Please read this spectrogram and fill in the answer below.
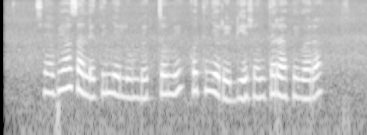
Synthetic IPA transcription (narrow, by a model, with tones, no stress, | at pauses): sɪa˨bɪ˦ɔ˦sa˨ne˨t̪i˦ɲe˨lu˨mbe˨kto˦miko˦t̪i˦ɲe˨ɾe˨dje˨ʃɔ˨nt̪ɛ˦ɾafɪɡa˨ɾa˦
